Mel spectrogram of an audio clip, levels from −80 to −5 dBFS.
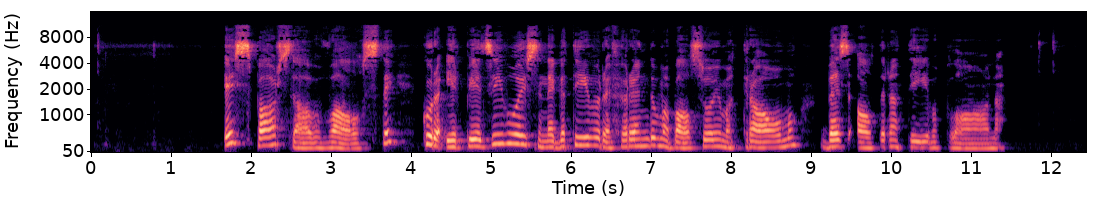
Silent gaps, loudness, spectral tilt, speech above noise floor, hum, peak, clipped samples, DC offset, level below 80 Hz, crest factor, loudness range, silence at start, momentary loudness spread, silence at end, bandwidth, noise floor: none; -20 LUFS; -3 dB/octave; 48 dB; none; -2 dBFS; under 0.1%; under 0.1%; -66 dBFS; 20 dB; 5 LU; 1.65 s; 11 LU; 1.05 s; 11.5 kHz; -69 dBFS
